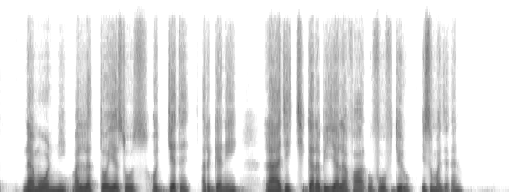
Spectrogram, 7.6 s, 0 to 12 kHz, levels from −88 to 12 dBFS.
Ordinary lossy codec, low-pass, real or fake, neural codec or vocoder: Opus, 64 kbps; 10.8 kHz; fake; codec, 24 kHz, 0.5 kbps, DualCodec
